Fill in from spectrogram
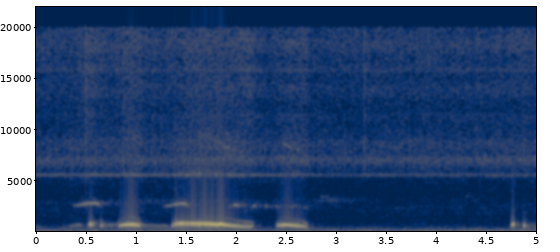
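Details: Cooing of a spotted dove played as a lure for wild doves: short paired notes, a rising coo, a long drawn-out falling coo and a final shorter falling note, then the next phrase begins.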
